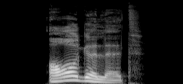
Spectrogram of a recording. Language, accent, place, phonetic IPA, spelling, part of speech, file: German, Germany, Berlin, [ˈɔʁɡələt], orgelet, verb, De-orgelet.ogg
- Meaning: second-person plural subjunctive I of orgeln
